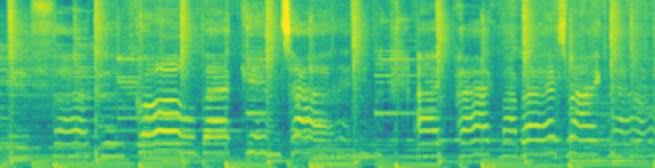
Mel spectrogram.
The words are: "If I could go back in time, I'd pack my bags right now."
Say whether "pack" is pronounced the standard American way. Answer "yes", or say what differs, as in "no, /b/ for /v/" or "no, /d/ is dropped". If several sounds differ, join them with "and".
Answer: yes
